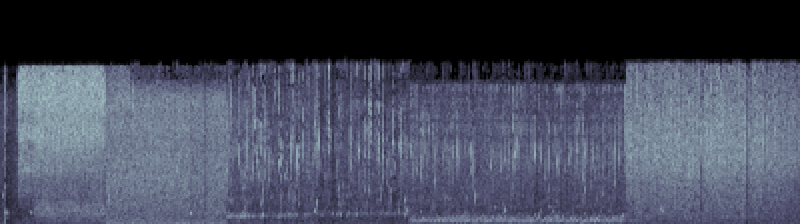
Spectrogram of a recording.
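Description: Water runs steadily from a tap, a loud continuous pour whose pitch and splash change as the flow shifts, with no voices.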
